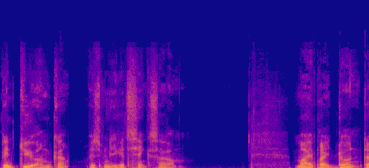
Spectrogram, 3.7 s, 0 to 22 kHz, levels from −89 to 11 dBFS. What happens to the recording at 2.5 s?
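From 2.44 to 2.51 s the speech shows short concealed packet loss. About 40 ms of audio arrived too late to decode, and the receiver bridged it by extending the preceding sound before blending back into the real signal. The result is a brief smear.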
